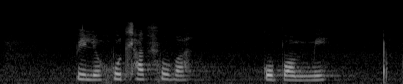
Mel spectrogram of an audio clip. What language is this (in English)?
Tswana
